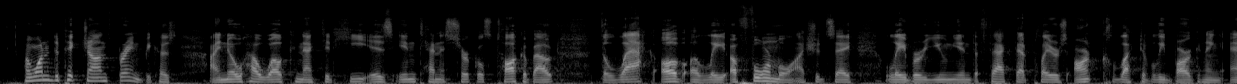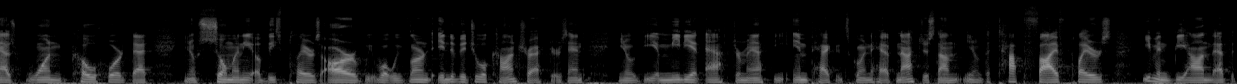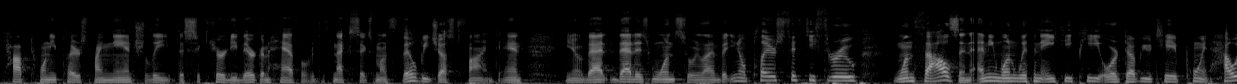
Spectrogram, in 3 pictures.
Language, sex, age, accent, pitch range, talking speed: English, male, 20-39, American, 100-120 Hz, 200 wpm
